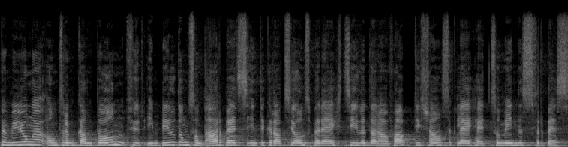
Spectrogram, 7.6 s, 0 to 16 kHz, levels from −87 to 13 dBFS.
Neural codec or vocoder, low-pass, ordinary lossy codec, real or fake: vocoder, 44.1 kHz, 128 mel bands, Pupu-Vocoder; 14.4 kHz; none; fake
